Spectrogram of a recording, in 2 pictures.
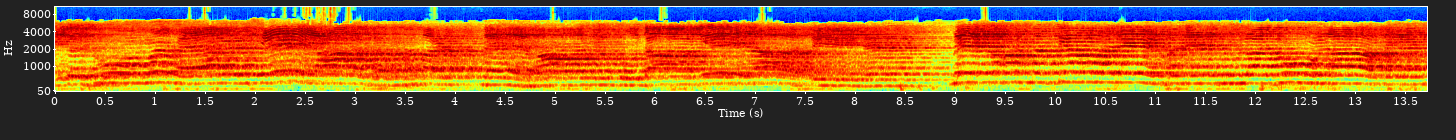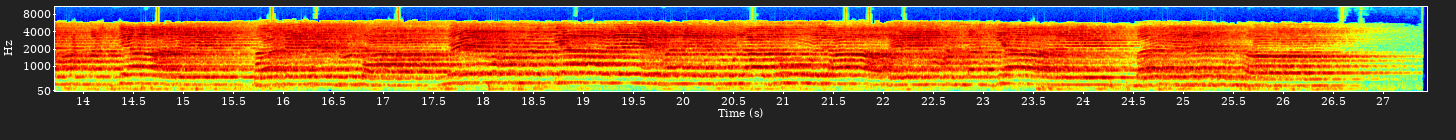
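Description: Voices singing an Urdu naat (devotional qasida) in a chanting style, which fades out near the end.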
